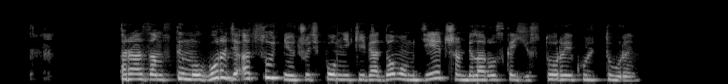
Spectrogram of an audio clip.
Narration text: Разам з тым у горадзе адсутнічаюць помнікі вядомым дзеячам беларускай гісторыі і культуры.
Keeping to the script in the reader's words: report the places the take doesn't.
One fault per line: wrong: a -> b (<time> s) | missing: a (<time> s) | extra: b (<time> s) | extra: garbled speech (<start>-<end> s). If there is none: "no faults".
no faults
